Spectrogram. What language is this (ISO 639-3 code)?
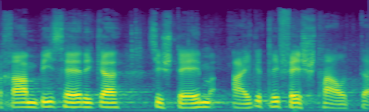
gsw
